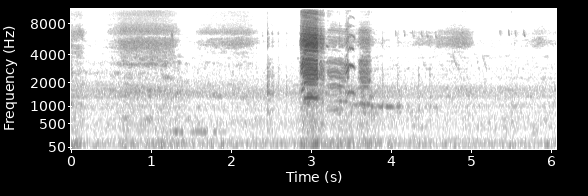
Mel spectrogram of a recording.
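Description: Raspy calls from two small black birds fighting on the ground: faint rasps in the first two seconds, then a loud harsh burst about three seconds in, followed by a few shorter ones.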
